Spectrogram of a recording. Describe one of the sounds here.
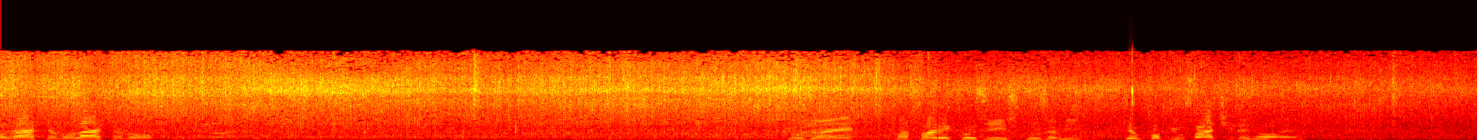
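A small waterfall splashes and gurgles close by.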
